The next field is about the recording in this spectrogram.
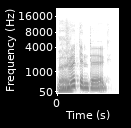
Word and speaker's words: Württemberg: Baden-Württemberg is how you say it. Württemberg. – I was wrong.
